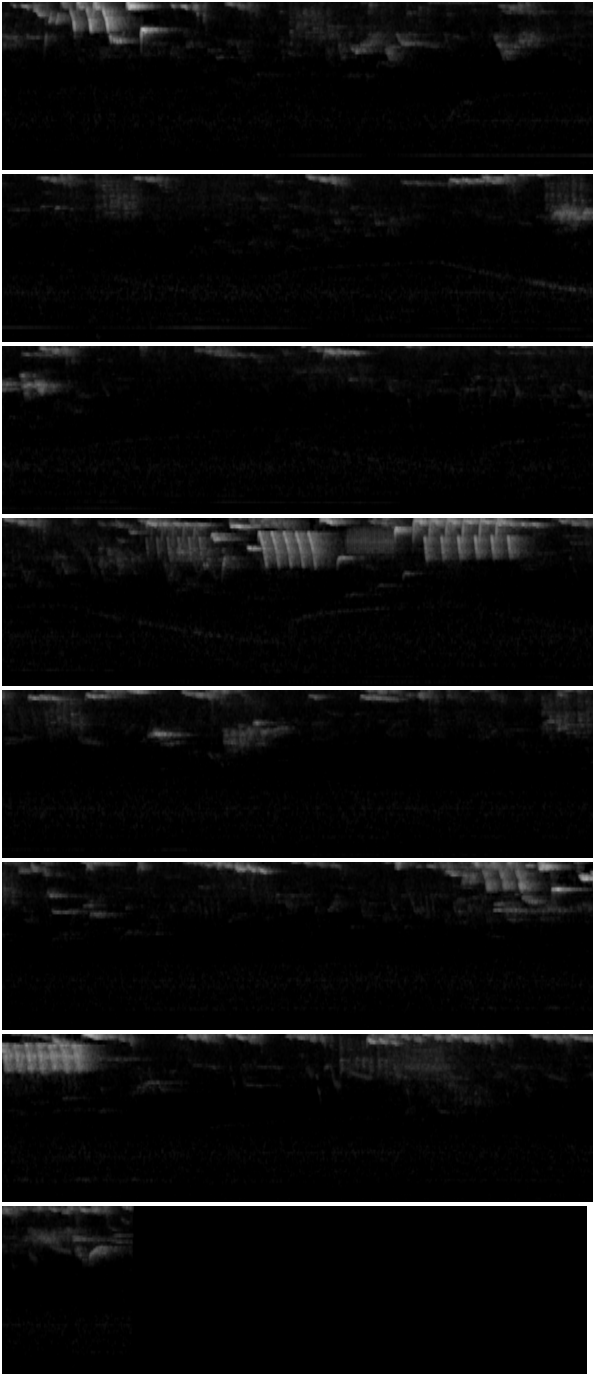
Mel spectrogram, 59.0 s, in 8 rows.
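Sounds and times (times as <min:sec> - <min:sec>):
faint outdoor background: 0:00.0 - 0:53.4
birds singing and chirping: 0:00.1 - 0:16.1, 0:17.2 - 0:53.3.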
